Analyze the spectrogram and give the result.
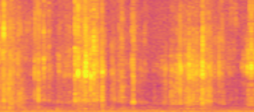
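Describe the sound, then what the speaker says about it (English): Someone crunching food close to a microphone, soft crinkly bites and chewing crunches in short irregular bursts over a quiet background. "Hey, quit crunching at the camera."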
